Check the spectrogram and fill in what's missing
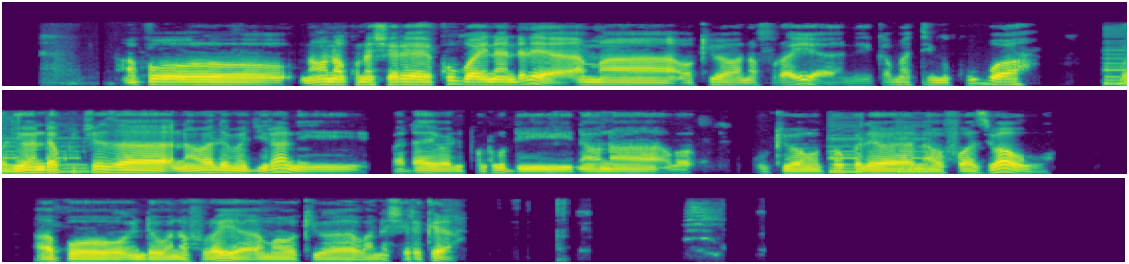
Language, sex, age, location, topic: Swahili, male, 36-49, Wajir, government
